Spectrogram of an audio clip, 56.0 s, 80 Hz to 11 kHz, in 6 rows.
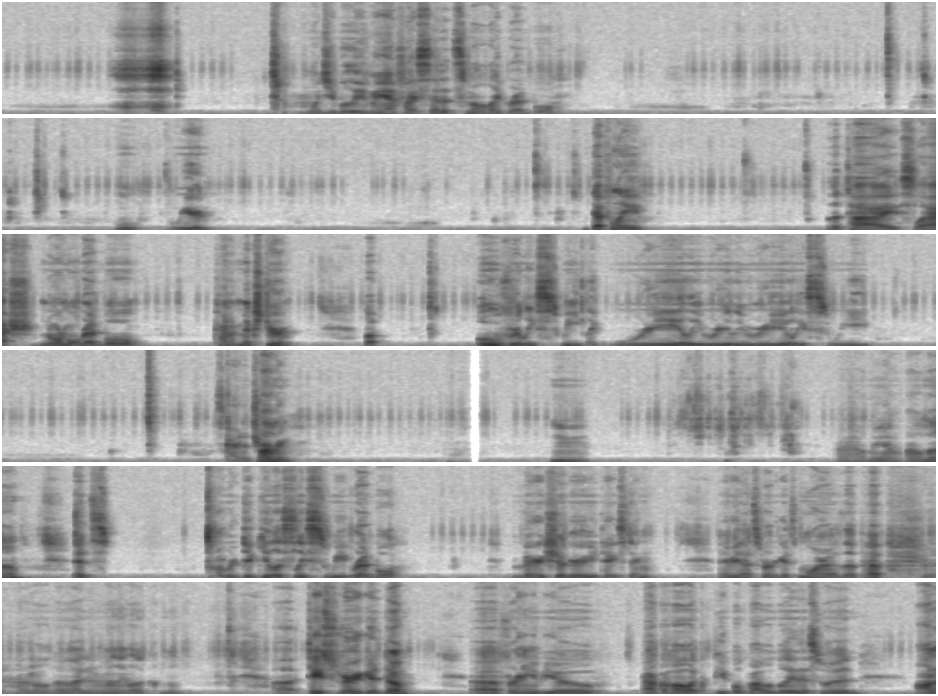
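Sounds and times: low room hum: 0:00.0 - 0:56.0
drink trickling into plastic cup: 0:34.7 - 0:36.0
person sipping and swallowing: 0:34.7 - 0:36.0.

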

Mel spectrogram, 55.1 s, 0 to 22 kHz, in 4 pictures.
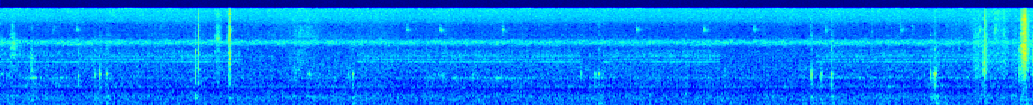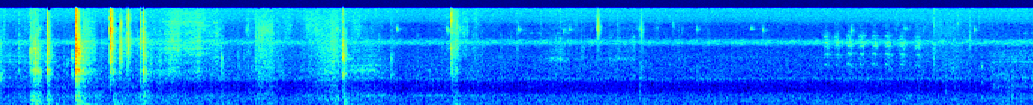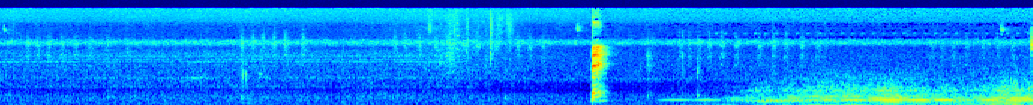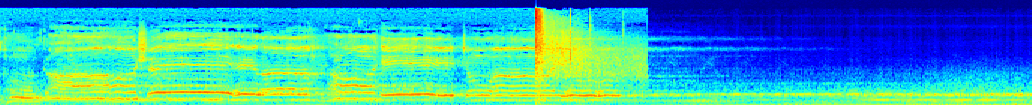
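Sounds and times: thin steady high tone: 0:36.3 - 0:48.0.

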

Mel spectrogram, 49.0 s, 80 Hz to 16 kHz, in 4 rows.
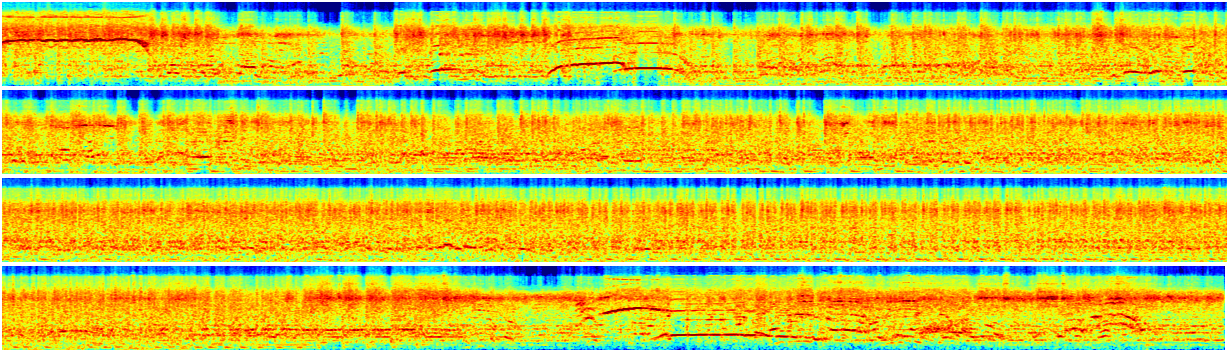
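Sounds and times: drum kit and cymbals: 0:00.0 - 0:48.9
live band playing loud: 0:00.0 - 0:48.9.

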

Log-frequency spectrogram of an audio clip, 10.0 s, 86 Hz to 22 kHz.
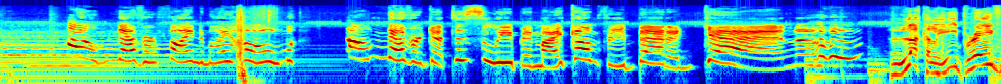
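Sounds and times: cartoon character crying: 0:08.0 - 0:08.6.

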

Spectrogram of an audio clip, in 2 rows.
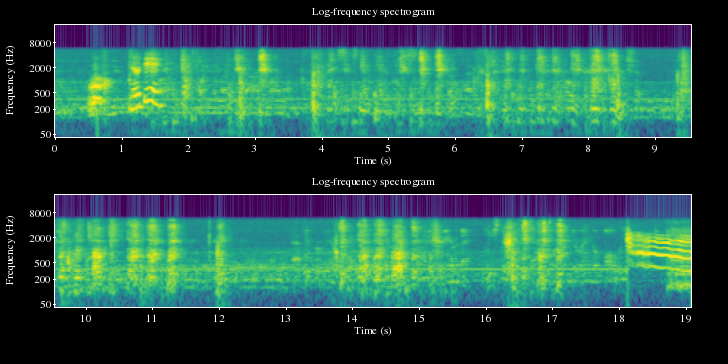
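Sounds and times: small dog rasping play noises: 0:01.6 - 0:12.2, 0:13.7 - 0:15.4, 0:16.1 - 0:17.3.

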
